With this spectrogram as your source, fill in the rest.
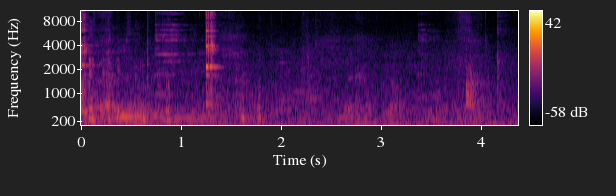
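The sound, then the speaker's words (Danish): Beer glasses clink together once in a bright, ringing toast, while voices murmur and chatter in the background. “… og jeg er lige blevet budt på øl og det hele. Så det er jo bare lækkert.”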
